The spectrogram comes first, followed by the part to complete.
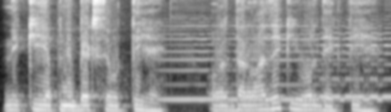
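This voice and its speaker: Slow male story narrator over music. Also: medium pitch, steady tone. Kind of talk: scripted suspense story narration. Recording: clear music under the voice.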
